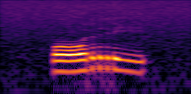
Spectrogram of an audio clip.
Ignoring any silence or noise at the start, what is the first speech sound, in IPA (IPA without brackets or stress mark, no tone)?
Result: o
